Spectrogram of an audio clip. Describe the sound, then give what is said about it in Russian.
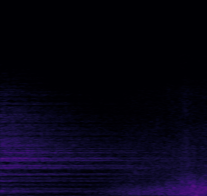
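Soft wash of sea waves tossing a small wooden trough at sea in a told tale, a faint, continuous rushing that dips slightly and swells again. “Волны ударялись о корыто и бросали его из стороны в сторону весь день и всю ночь.”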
